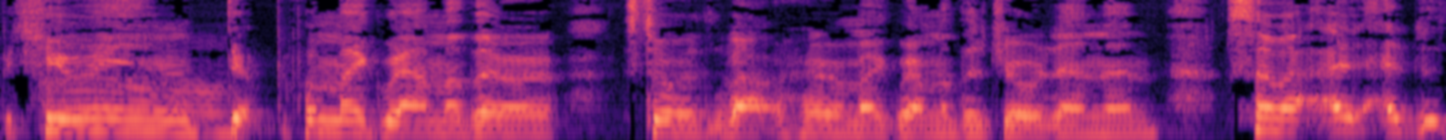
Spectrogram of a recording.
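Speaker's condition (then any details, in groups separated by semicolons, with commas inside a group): Cerebral palsy; since birth, affects speech and body movement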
